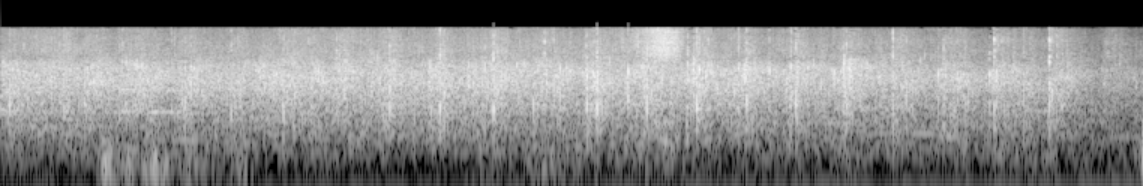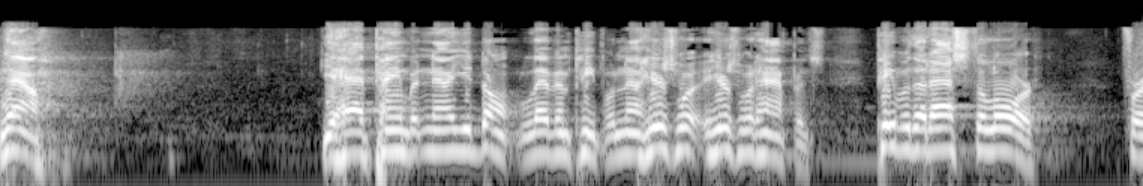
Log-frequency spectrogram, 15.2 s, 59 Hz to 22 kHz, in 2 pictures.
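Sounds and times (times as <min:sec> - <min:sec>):
audience applauding as praise to the Lord: 0:00.0 - 0:08.6
speech: 0:07.6 - 0:08.0, 0:09.8 - 0:15.2.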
